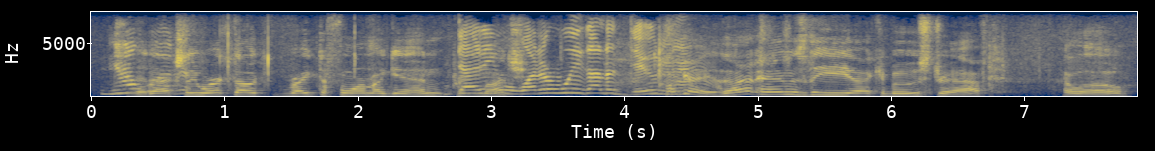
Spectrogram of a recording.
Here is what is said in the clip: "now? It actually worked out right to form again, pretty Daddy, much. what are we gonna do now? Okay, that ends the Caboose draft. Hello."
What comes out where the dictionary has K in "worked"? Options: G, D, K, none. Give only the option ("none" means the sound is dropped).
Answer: K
